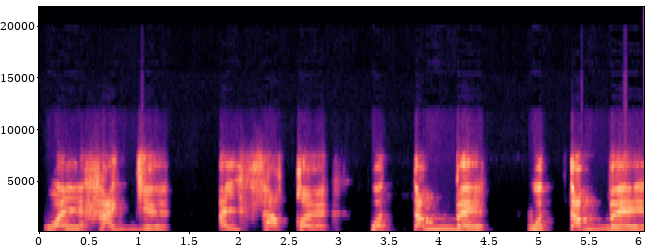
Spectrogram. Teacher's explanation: 5 letters جو ہے وقف کی حالت میں شدہ کے ساتھ آئیں گے تو اس کو اسٹرانگسٹ خلخلا کریں گے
